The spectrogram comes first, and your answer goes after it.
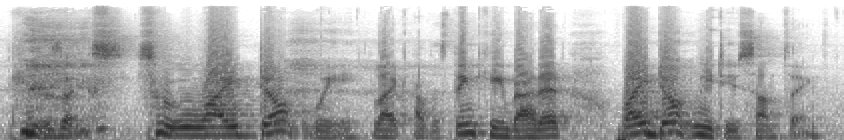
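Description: A young woman from Hong Kong telling a story in a casual podcast chat, ranty and animated. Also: fairly low pitch, brisk, slight background noise. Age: young adult. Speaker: guest.

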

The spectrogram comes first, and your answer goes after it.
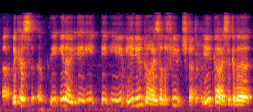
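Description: A middle-aged Indian surgeon, appearing as an interview guest, answers questions thoughtfully with many fillers and restarts. His voice is on the high side and a little mellow, with lively intonation and normal speed, captured in dull lo-fi audio.

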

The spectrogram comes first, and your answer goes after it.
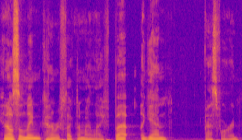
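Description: Brief: middle-aged woman, mellow gravelly tone, candid interview guest, emotional, swears, acts out quotes. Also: a bass voice, fairly quick. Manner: emotional, profane, re-enacts quotes with sudden loud bursts.

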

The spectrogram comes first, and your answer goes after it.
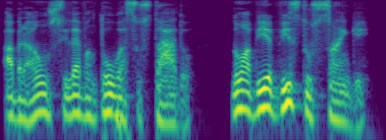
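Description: A man narrates an audiobook with measured, dramatic pacing. His voice sits low and has a husky texture. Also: expressive, no echo, studio quality. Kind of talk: scripted narration.

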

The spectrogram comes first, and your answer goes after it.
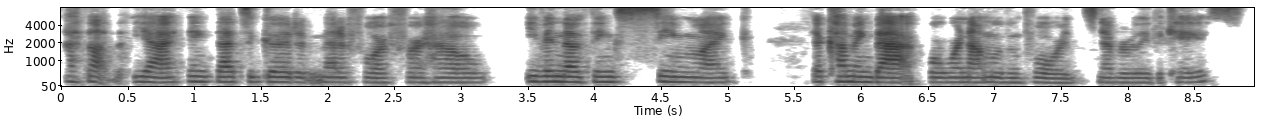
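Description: A woman guest in an interview, speaking softly and thoughtfully with frequent pauses. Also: lowish voice, level tone. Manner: soft-spoken, thoughtful, hesitant. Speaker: interview guest, model and photographer. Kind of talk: casual interview chat.

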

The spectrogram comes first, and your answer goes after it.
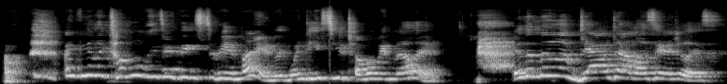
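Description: Animated, laughing podcast co-host. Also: sits high, brisk. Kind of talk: casual chat. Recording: echoey room.

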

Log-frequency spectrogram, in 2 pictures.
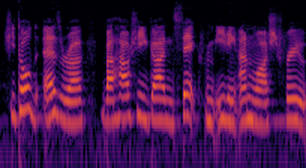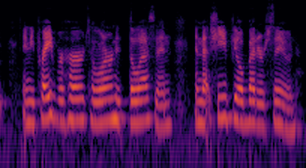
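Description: A woman narrating a children's Bible story in an even, clear read-aloud manner. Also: fairly high pitch, normal speed, hardly any pauses, dry recording.

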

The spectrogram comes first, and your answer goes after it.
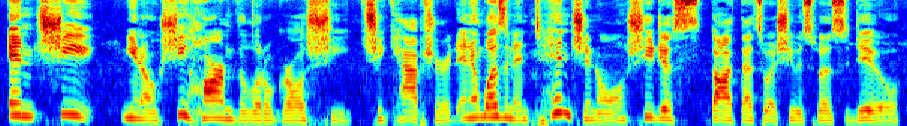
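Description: On a podcast about game lore, a woman co-discussant chats casually and loosely, sharing her opinions in an informal conversation. Her medium-pitched voice has lively intonation and a brisk pace, with no room sound.

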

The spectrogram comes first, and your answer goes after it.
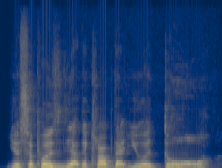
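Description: Man, London roadman accent, medium pitch, casual football debate, street slang, repetitive delivery. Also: fast, warm tone. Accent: London, urban roadman. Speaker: football show panellist.

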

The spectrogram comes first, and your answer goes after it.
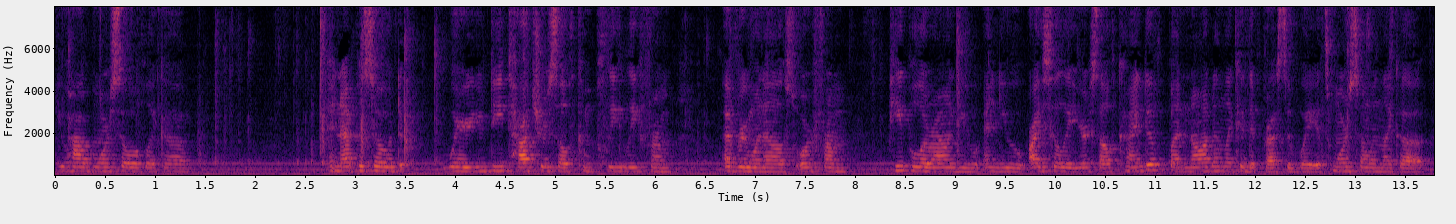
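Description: A woman's voice: medium pitch, level tone, moderate pace. A woman co-hosting a casual podcast chat, rambling with many fillers and reading aloud from her phone. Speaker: podcast co-host. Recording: roomy and distant, noisy.

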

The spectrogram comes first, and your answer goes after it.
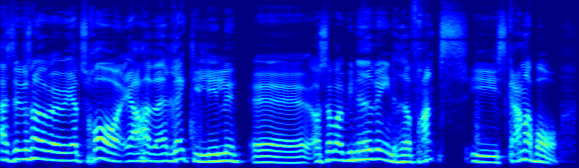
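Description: A man from Jutland, a podcast guest, telling stories in casual chat and swearing freely. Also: fairly high pitch. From Jutland, Denmark. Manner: animated storyteller, swears freely.

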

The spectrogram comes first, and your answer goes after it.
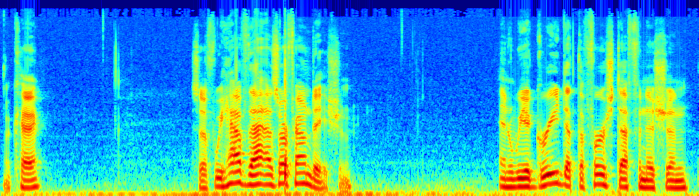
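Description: A man talking through his own solo podcast, loose and conversational. He pauses often on fillers and drops dry, sarcastic remarks. His pitch sits at a middling level for a man. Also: expressive. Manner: conversational, many fillers, wry sarcastic asides. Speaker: podcast host. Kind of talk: casual solo podcast monologue.

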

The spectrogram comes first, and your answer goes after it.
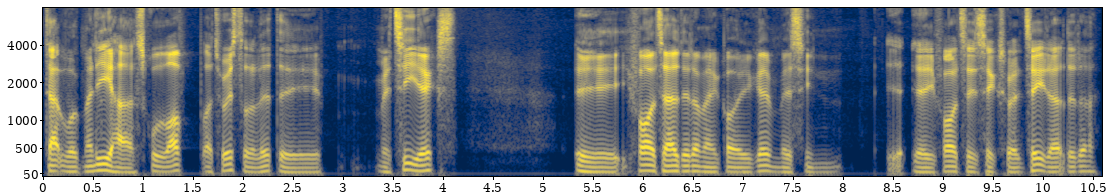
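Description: A young man chatting casually on a podcast, relaxed and hesitant, with lots of fillers and restarts. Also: deep voice, clear, resonant tone, dry recording, clean studio sound. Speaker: podcast co-host. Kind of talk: casual chat.

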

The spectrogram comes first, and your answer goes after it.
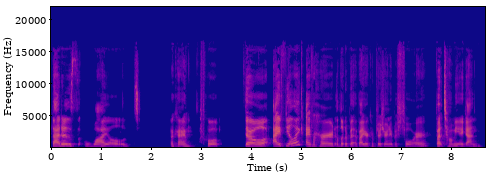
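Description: A woman hosts a casual podcast interview, her voice full of a gravelly vocal fry. She keeps it chatty, tossing in quick "yeah" and "mm-hmm" affirmations between her questions. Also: medium pitch. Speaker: podcast host.

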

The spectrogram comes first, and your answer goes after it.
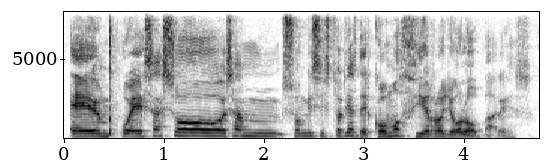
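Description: A young man chatting on a podcast, rambling through his own stories. He stumbles and restarts often, then jumps into lively retellings, voicing the people in his story. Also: sits high, unhurried, slight background noise. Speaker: podcast co-host. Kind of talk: casual chat, storytelling.

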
